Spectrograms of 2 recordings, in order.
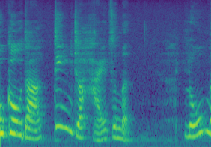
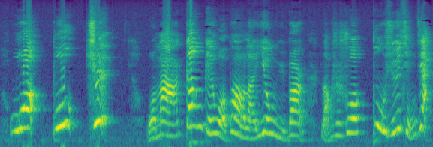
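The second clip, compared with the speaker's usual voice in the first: jumping-up refusal; 2 semitones higher, 8 dB louder, faster than usual. A narrator's reading. Chubby boy refuses to join the haunted-house outing, loud protest. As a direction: refuse at full volume and pile up reasons fast. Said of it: "小胖子第一个蹦了起来".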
